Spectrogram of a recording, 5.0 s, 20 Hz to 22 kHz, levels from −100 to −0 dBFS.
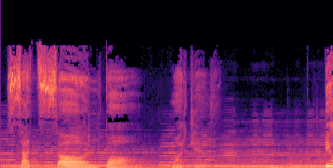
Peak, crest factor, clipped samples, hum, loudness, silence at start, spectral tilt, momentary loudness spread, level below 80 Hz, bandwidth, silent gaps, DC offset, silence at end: -4 dBFS; 18 dB; under 0.1%; none; -22 LUFS; 0 s; -4 dB/octave; 13 LU; -46 dBFS; 16.5 kHz; none; under 0.1%; 0 s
